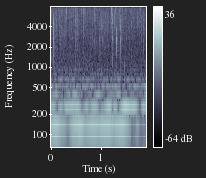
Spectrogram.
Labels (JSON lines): {"label": "biophony, midshipman", "recorder": "SoundTrap 500"}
